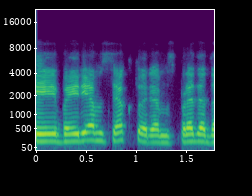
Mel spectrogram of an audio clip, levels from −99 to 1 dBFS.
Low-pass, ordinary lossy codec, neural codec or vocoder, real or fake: 7.2 kHz; Opus, 16 kbps; none; real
